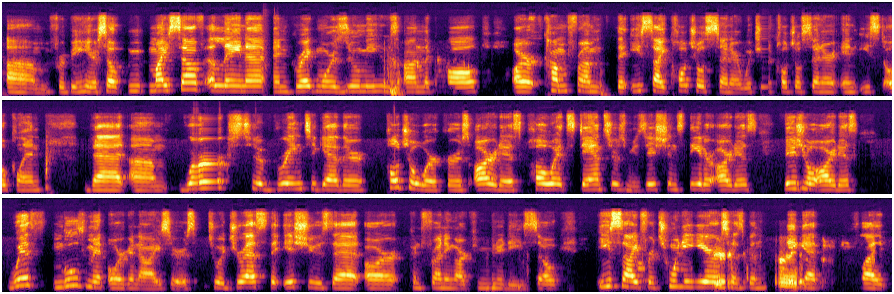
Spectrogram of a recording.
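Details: Adult woman speaking; normal speech.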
